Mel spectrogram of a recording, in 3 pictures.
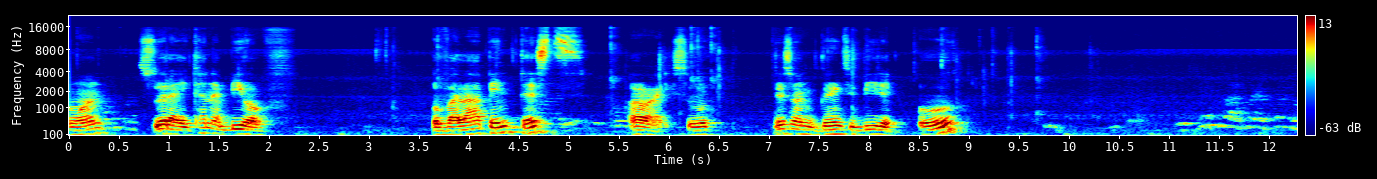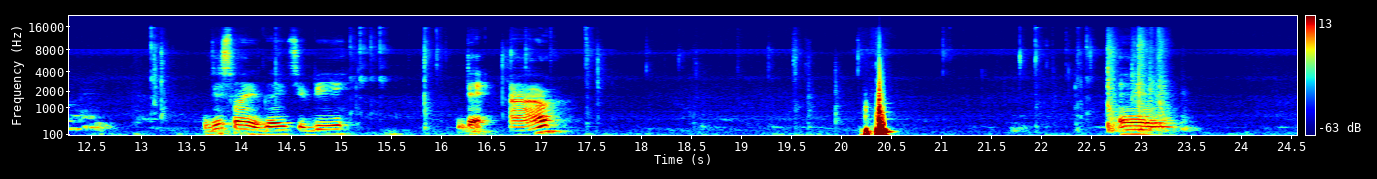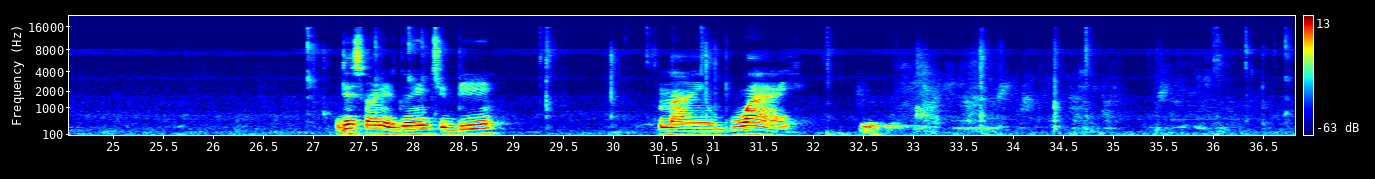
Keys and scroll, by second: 0.2 Left, 0.5 Left, 21.9 v, 36.0 v.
